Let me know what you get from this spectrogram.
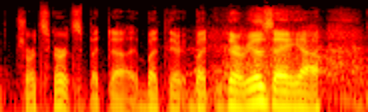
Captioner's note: audience laughing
